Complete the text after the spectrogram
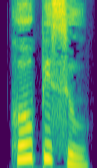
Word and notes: ಕೋಪಿಸು: kōpisu

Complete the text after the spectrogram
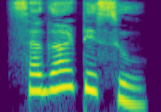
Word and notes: ಸಗಾಢಿಸು: sagāḍhisu

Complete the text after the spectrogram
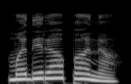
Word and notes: ಮದಿರಾಪಾನ: madirāpāna

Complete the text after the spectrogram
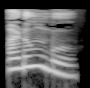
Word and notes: ಅಡಂಬೆ: aḍambe

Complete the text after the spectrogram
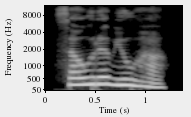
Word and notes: ಸೌರವ್ಯೂಹ: Kannada

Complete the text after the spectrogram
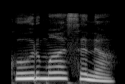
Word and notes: ಕರ್ಮಸಾನ: kannada

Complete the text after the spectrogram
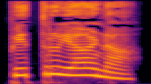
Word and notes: ಪಿತೃಯಾನ: pitř yāna

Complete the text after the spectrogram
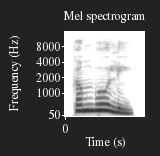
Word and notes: ಕಂಬಲಿ: Kannada

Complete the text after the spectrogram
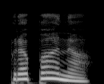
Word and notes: ಪ್ರಾಪಣ: prāpaṇa

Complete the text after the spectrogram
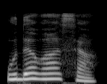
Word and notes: ಉದವಾಸ: kannada

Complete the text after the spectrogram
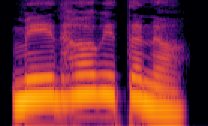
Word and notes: ಮೇಧಾವಿತನ: mēdhāvitana

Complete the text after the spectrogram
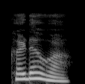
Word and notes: ಖಟ್ವ: khaṭva

